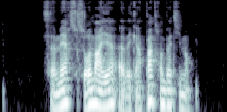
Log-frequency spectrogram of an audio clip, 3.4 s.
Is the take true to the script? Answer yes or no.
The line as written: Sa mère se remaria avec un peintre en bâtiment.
no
